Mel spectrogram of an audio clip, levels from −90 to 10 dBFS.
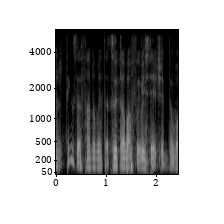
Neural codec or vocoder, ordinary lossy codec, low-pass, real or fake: none; AAC, 24 kbps; 5.4 kHz; real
